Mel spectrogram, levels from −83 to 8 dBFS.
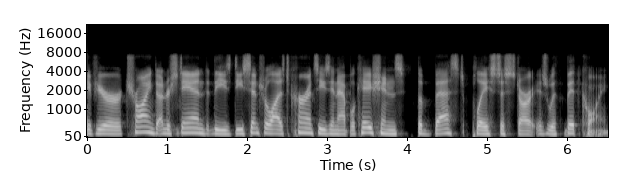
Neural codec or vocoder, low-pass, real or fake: codec, 24 kHz, 1.2 kbps, DualCodec; 7.2 kHz; fake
